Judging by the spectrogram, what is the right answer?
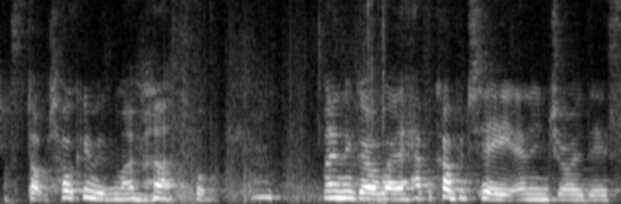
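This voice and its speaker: A woman's voice: medium pitch, fast talker, warm tone, muffled recording, a little hiss or hum. A woman hosting a casual home baking tutorial, chatty and encouraging, talking the viewer through each step in her kitchen. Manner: chatty and encouraging, talks while eating. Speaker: home baking channel host.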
